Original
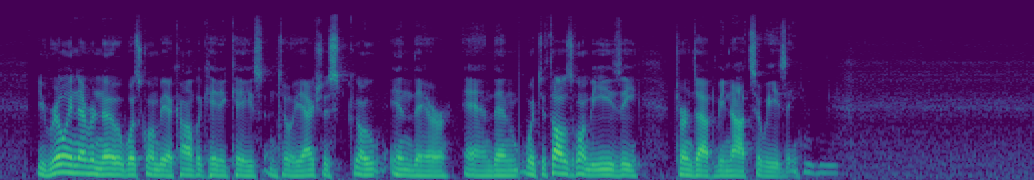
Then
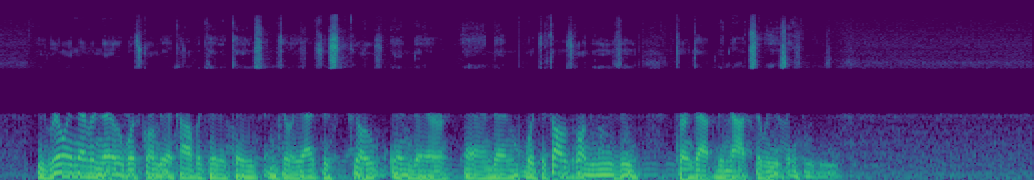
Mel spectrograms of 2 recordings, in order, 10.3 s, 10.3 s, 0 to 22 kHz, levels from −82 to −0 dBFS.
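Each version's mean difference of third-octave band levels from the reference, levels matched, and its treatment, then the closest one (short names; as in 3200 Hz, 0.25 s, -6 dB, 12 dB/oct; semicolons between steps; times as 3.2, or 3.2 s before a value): 7.5 dB: octaver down 1 oct, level +3 dB; compressor, threshold -27 dBFS, peak gain reduction 11.5 dB; brick-wall FIR band-stop 1600–4600 Hz; echo 0.447 s -19.5 dB; gain +7.5 dB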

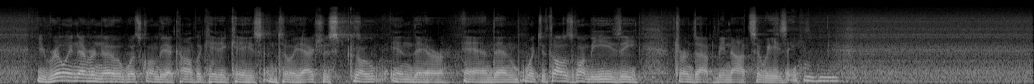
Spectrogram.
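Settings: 11.0 dB: per-bin compression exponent 0.6; compressor 4:1, threshold -28 dBFS, peak gain reduction 11.5 dB; limiter -21 dBFS, peak gain reduction 5.5 dB; on a send: echo 0.234 s -14 dB; on the sum: gain +8 dB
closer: first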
